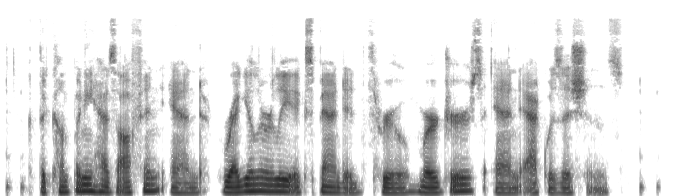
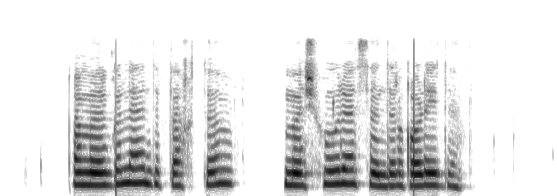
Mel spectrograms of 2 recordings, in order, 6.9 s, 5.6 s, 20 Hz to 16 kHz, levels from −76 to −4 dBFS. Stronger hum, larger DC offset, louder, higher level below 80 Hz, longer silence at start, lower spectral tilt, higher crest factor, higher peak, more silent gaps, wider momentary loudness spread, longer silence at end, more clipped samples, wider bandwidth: neither; neither; second, -21 LUFS vs -15 LUFS; first, -38 dBFS vs -60 dBFS; second, 0.05 s vs 0.75 s; about the same, -6 dB/octave vs -5.5 dB/octave; about the same, 18 dB vs 16 dB; about the same, -2 dBFS vs 0 dBFS; second, none vs 1.97-2.02 s, 2.48-2.83 s; about the same, 10 LU vs 10 LU; second, 0.45 s vs 0.95 s; neither; first, 11.5 kHz vs 7.8 kHz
